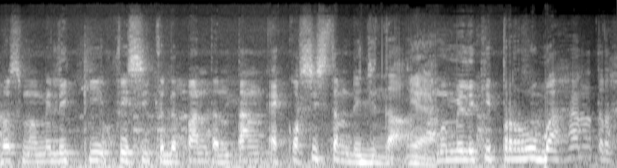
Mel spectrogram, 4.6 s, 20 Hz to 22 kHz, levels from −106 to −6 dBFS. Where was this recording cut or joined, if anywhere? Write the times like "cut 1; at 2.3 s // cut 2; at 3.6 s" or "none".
cut 1; at 3.3 s

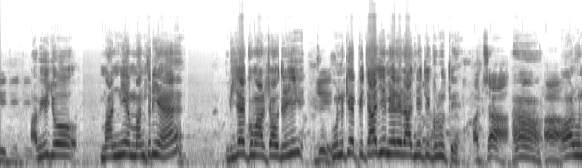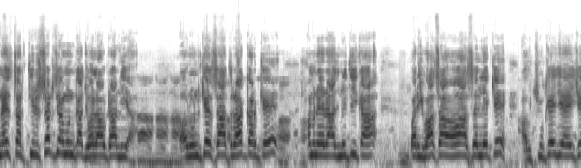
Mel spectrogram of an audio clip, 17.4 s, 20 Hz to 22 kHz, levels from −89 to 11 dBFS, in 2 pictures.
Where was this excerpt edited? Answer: cut 1; at 16.4 s

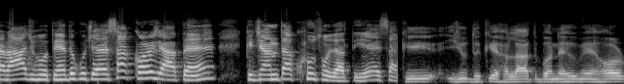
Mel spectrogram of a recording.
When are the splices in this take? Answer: cut 1; at 4.0 s

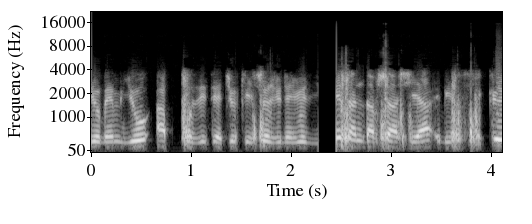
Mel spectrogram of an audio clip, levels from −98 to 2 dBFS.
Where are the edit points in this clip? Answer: cut 1; at 2.3 s

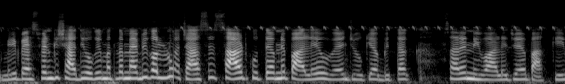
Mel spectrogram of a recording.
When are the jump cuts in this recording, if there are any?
cut 1; at 1.7 s

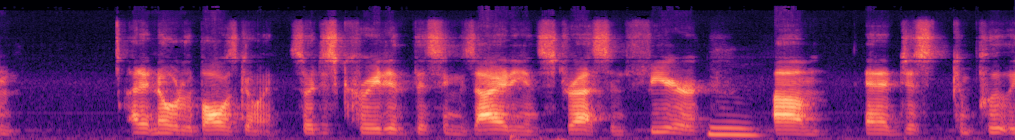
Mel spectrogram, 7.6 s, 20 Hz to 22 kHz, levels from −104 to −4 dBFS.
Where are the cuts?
none

